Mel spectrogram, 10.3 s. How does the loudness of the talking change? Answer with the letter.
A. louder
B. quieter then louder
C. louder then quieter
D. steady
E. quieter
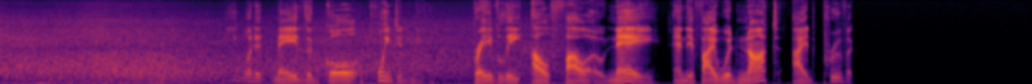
D.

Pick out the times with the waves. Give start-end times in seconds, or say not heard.
0.0-5.8.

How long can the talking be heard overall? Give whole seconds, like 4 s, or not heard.
6 s.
